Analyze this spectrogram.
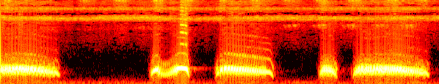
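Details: Spotted dove song, played to lure doves when hunting: low, smooth coos in pairs, each a brief looping note then a drawn-out even coo, with short silences between phrases.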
